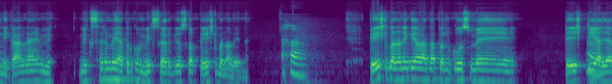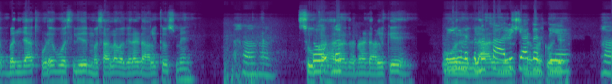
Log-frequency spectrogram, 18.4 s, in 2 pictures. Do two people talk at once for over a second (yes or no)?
yes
